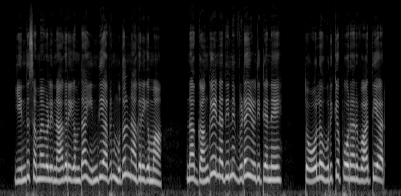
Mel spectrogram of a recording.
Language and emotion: Tamil, fearful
